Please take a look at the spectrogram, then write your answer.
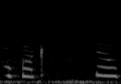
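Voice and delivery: high, panicked string of no's; terrified, breathless pleading; being chased. Real, not acted.

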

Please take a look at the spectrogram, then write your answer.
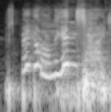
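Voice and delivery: high, loud, awestruck delivery; classic tardis line. Pretend. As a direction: deliver the famous line in full wonder. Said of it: "And I fucking nailed that".

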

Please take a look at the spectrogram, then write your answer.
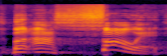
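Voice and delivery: ordinary delivery

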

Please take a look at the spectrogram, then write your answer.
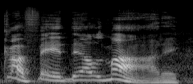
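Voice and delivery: slow Italian accent on Cafe del Mare. Shown as a demonstration. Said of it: "I say it with my Italian accent".

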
